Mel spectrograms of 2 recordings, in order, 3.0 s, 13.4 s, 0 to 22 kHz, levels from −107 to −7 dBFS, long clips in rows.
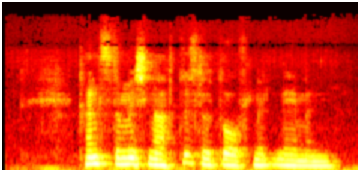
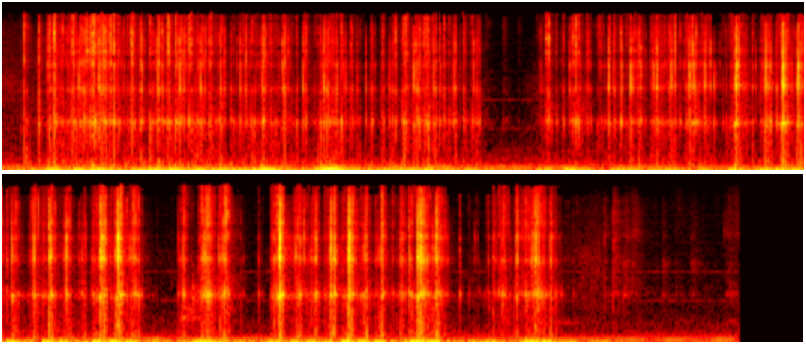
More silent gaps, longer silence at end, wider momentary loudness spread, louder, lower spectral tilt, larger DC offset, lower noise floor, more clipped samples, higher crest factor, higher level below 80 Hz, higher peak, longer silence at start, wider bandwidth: neither; second, 0.15 s vs 0.55 s; second, 7 LU vs 16 LU; first, -16 LUFS vs -37 LUFS; first, -6 dB/octave vs 0 dB/octave; neither; second, -40 dBFS vs -59 dBFS; neither; second, 16 dB vs 36 dB; about the same, -42 dBFS vs -46 dBFS; about the same, 0 dBFS vs -2 dBFS; first, 0.35 s vs 0 s; second, 11.5 kHz vs 17 kHz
